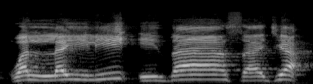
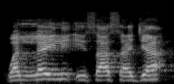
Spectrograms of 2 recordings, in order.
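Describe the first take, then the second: First: The marked vowel is held for two beats. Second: The marked vowel is said short. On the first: The speaker calls it right. "padahal di situ wallaili idza saja" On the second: The speaker calls it wrong. "mungkin anakku bisa membaca wallaili idza saja"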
